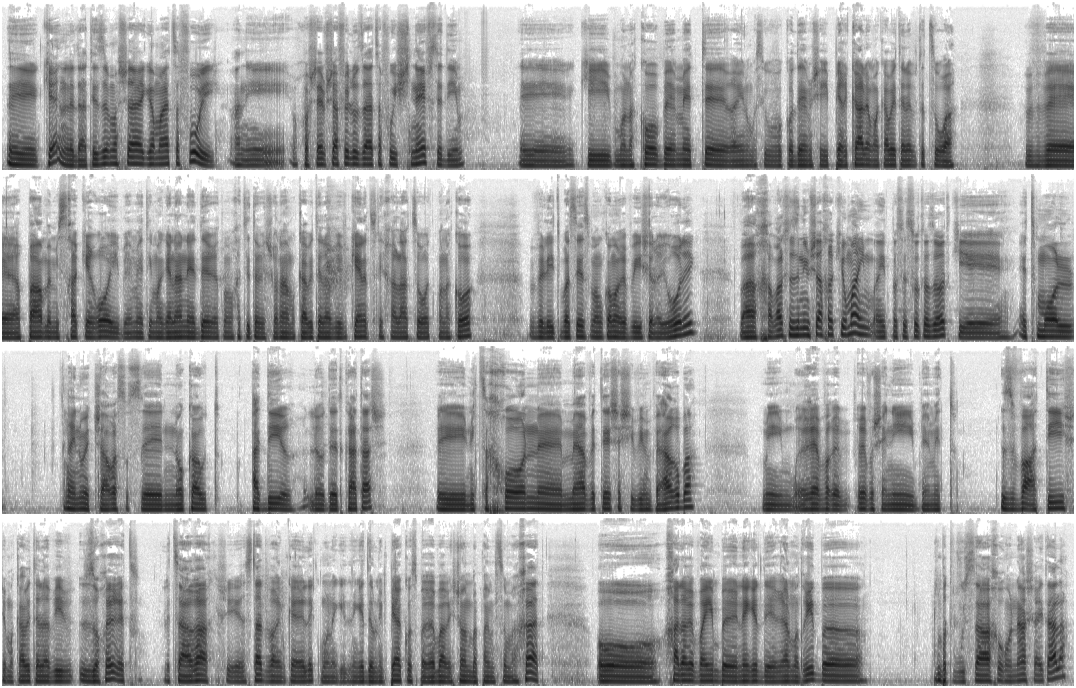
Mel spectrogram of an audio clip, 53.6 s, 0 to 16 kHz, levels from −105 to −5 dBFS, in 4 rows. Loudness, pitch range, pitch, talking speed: -21 LUFS, 110-120 Hz, 115 Hz, 115 wpm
